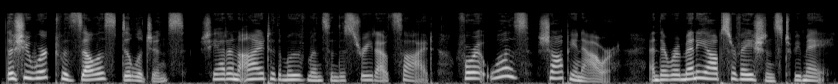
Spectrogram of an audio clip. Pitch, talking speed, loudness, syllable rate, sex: 225 Hz, 215 wpm, -19 LUFS, 6.1 syllables/s, female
